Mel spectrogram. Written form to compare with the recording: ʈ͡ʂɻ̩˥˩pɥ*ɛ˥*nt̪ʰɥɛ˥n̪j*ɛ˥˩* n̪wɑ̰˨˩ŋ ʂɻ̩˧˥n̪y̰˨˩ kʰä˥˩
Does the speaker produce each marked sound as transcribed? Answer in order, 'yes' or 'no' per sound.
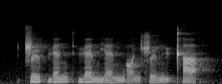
yes, no

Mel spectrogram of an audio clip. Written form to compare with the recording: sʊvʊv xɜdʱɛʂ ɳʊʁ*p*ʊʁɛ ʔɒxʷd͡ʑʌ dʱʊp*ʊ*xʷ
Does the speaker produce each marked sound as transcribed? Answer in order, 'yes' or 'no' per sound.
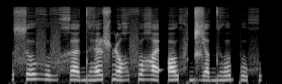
no, yes

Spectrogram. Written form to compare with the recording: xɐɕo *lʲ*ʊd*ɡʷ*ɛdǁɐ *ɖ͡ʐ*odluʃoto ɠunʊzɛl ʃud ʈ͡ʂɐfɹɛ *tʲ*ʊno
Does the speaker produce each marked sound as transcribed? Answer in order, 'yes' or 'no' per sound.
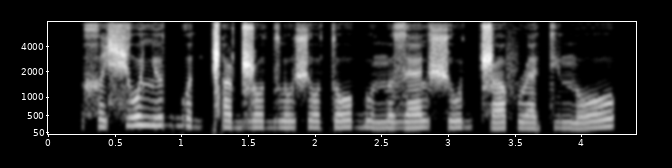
yes, yes, yes, yes

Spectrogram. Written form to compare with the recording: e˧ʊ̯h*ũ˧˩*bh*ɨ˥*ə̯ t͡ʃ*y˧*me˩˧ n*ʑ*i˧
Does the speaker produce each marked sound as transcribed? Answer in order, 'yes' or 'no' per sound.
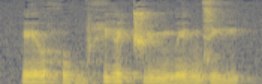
no, no, yes, no

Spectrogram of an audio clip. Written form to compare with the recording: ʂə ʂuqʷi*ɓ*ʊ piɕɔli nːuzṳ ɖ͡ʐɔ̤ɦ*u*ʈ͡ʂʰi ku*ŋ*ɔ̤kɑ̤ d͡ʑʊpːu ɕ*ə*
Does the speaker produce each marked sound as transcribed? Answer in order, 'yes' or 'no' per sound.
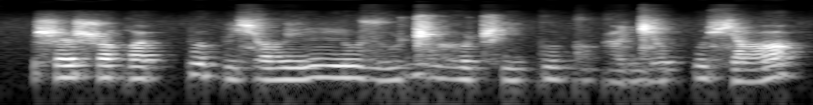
no, yes, no, no

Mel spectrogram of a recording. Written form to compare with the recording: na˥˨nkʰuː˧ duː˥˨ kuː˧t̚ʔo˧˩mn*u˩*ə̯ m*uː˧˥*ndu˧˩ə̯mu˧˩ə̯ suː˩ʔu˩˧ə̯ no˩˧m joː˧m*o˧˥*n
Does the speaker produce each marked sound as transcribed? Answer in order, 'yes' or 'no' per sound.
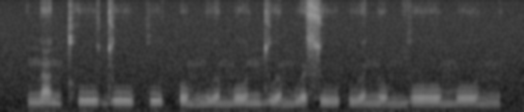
yes, no, no

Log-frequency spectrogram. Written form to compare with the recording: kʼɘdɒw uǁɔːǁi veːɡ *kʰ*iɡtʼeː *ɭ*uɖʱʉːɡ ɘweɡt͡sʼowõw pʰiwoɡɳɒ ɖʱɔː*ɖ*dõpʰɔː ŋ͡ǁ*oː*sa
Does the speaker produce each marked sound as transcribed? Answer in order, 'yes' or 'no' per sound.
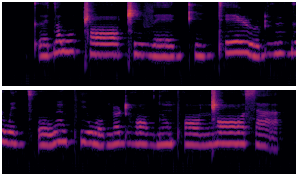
yes, yes, no, no

